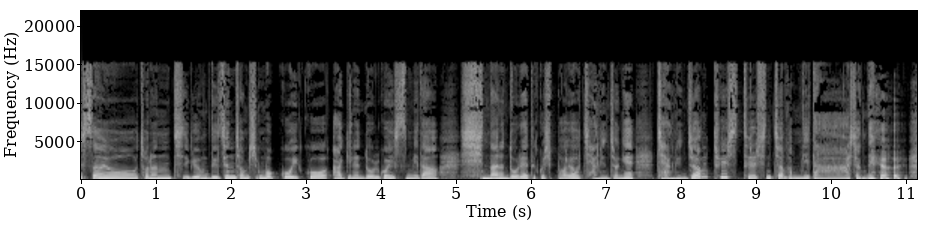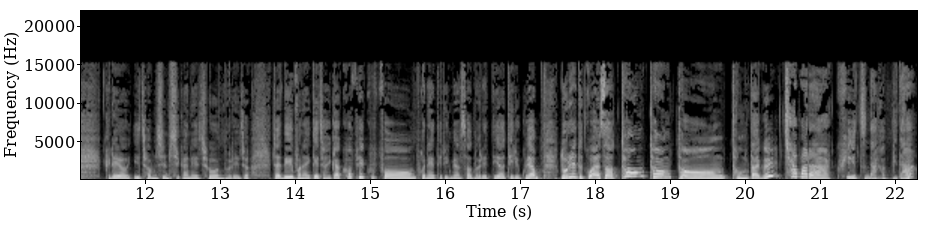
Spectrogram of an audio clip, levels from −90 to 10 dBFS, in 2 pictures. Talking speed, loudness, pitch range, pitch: 310 characters per minute, -17 LUFS, 180-265 Hz, 215 Hz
